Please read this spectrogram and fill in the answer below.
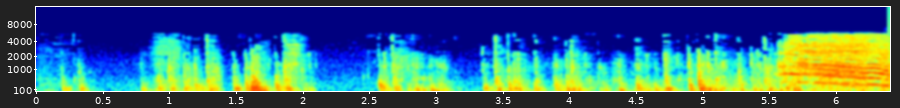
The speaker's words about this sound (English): Crazy typing. It picked up sound.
